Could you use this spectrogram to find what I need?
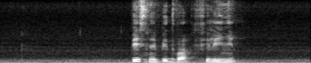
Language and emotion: Russian, neutral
